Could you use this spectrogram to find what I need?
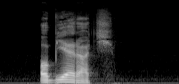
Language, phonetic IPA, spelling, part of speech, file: Polish, [ɔˈbʲjɛrat͡ɕ], obierać, verb, Pl-obierać.ogg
